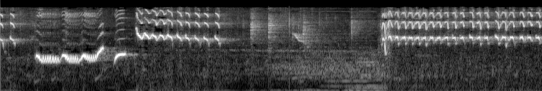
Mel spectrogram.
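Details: White-rumped shama song meant to calm a stressed caged bird: a low wavering whistle, then fast buzzy trills of high repeated notes, a short quiet gap, and another rapid high trill.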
